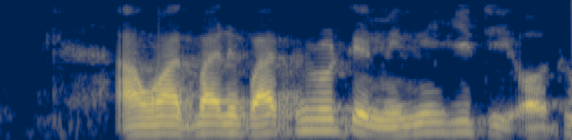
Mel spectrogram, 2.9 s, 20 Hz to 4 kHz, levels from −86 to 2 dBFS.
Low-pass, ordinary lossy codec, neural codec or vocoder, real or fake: 3.6 kHz; none; vocoder, 44.1 kHz, 80 mel bands, Vocos; fake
